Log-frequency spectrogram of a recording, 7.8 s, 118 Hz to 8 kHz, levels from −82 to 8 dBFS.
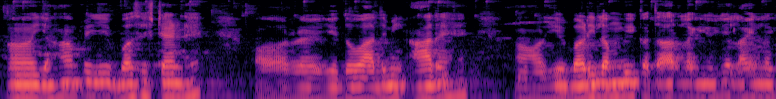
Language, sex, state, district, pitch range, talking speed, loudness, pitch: Hindi, male, Uttar Pradesh, Hamirpur, 105-120 Hz, 185 wpm, -29 LUFS, 110 Hz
